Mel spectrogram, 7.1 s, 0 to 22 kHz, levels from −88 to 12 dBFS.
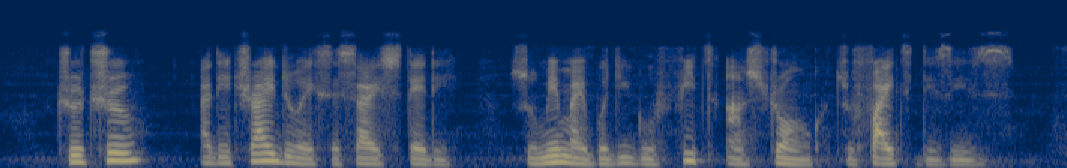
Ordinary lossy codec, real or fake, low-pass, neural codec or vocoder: Opus, 24 kbps; real; 7.2 kHz; none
